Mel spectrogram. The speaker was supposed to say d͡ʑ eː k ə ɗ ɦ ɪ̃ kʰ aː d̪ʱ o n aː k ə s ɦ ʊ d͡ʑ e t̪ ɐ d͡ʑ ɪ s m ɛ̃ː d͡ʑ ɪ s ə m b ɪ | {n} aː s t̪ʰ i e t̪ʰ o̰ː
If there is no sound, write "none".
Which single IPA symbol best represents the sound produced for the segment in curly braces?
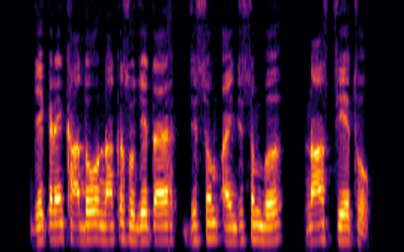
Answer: n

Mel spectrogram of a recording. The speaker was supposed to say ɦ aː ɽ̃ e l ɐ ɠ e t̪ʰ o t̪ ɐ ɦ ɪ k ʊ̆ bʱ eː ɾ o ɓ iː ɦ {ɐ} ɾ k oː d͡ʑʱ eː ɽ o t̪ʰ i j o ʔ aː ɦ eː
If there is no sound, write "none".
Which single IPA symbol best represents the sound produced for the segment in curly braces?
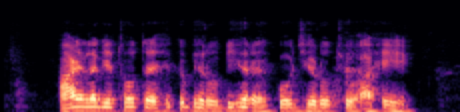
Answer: ə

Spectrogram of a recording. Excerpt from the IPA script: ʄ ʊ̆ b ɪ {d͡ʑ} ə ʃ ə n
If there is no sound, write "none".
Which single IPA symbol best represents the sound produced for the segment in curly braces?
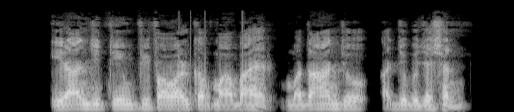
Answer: d͡ʑ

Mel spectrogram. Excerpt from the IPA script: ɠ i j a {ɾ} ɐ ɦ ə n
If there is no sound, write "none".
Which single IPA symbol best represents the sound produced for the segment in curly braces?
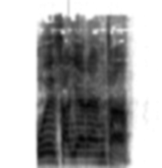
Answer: ɾ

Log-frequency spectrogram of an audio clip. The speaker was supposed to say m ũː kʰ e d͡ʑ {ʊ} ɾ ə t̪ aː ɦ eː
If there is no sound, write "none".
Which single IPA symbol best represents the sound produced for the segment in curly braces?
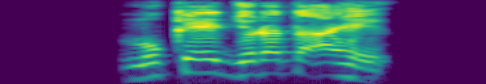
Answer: ʊ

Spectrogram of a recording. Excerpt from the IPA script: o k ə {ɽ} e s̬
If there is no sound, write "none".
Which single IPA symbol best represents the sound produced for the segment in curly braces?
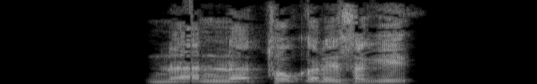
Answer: ɾ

